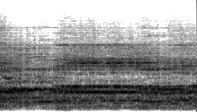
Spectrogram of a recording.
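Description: A choir singing slow, sustained chords, several voices holding long notes together.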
